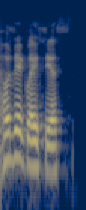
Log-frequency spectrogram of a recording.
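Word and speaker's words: José Iglesias: Where's that confidence on Jose Iglesias? I think that's how you say it, right? – Yeah, Jose Iglesias.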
